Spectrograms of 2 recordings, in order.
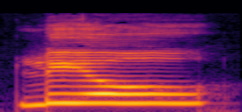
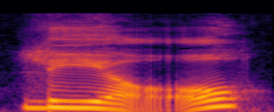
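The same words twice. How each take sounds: First: The pitch stays high and level. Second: The pitch dips low, then rises.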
